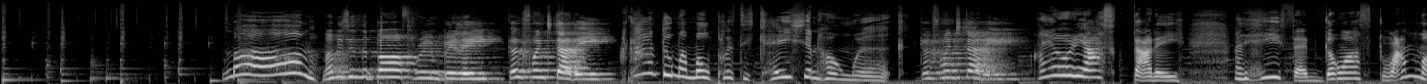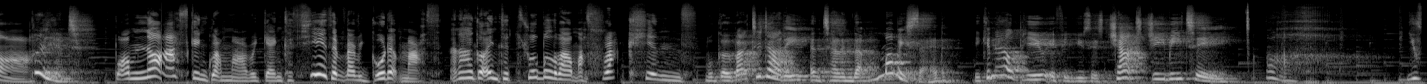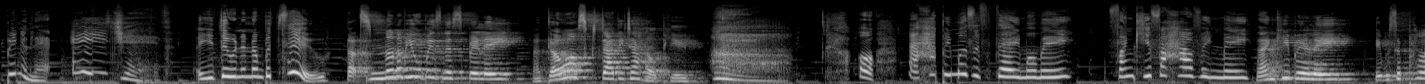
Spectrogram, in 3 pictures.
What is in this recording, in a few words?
Comic Scene British; Mum's Sanctuary; British Voice Actor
